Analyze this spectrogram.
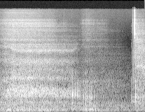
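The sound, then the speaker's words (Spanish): A long, airy exhalation through the nose during a guided breathing meditation, a steady breathy hiss that gradually fades away, followed near the end by one brief, sharper puff of breath. No one speaks. “Exhalamos.”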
